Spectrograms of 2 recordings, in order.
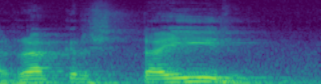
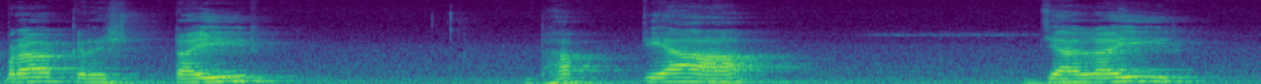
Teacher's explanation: रकृष्टई के बाद आधा र और बोलना पड़ेगा, रकृष्टैर, क्योंकि भक्त्या के ऊपर रेफ है, भा के ऊपर।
